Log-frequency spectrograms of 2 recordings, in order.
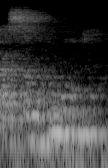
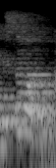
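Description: First: The word is said slowly with drawn-out vowels. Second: The word is said short and plain. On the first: "чернігівська вимова типова ... таким протягом промовлялася" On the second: "не Аксаут"

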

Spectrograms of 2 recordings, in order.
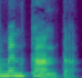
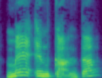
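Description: First: The words merge, one e dropped between them. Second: The two words are said separately, both e's heard.

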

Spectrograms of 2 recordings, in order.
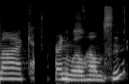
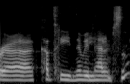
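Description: First: The name is pronounced with English sounds. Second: The name is pronounced with Norwegian sounds.

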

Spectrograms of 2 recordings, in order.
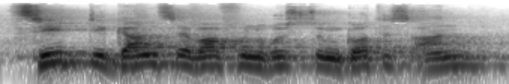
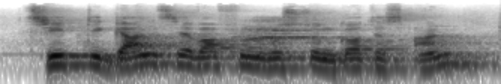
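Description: Both takes have the same delivery.

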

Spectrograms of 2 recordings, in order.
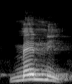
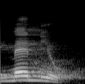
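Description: First: The word ends in an 'ee' sound. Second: The word ends in a 'you' sound. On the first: The speaker calls it wrong. "We don't say many" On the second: The speaker calls it right. "we say menu"

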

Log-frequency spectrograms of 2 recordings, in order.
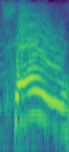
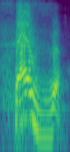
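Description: First: The vowel is a long a sound. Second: The vowel is a short e sound. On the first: The speaker calls it wrong. "It's not says" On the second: The speaker calls it right. "it is says"

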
